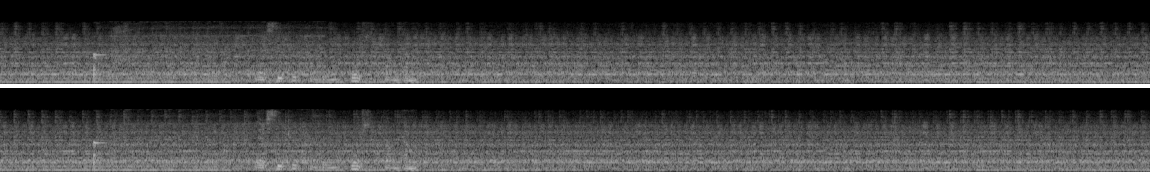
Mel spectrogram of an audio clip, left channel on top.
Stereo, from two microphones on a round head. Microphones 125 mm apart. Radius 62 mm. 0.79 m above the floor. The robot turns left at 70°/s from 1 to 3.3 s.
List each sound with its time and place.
0.9 s a clink: 5° right (ahead or behind), 0.8 m; by 1.1 s 10° right (ahead or behind), 0.8 m
2.5 s a man speaking: 40° right, 0.8 m; by 4.3 s 95° right, 0.8 m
